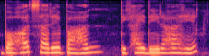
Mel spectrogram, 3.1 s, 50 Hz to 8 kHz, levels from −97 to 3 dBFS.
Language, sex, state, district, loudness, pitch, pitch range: Hindi, female, Assam, Kamrup Metropolitan, -15 LUFS, 235 Hz, 225-250 Hz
